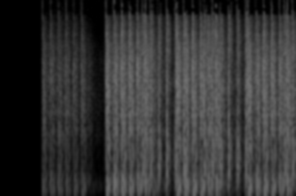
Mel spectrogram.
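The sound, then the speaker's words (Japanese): Distant automatic gunfire cracks out in a sudden volley. A short burst of rapid shots comes first, then after a brief gap a longer, denser stream of shots follows. “その中で遠くから新たな銃撃音が響いてきた。”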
